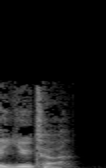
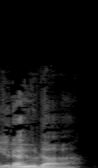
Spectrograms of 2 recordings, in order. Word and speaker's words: Utah: I say Utah. – Utah. – Utah. What's a Yuta? Soft T? What's a soft T? – Well, like Yuta. Like pronouncing like a D? Like a D. – Almost. Oh, Utah. Yeah. I might say it too fast and revert to D.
